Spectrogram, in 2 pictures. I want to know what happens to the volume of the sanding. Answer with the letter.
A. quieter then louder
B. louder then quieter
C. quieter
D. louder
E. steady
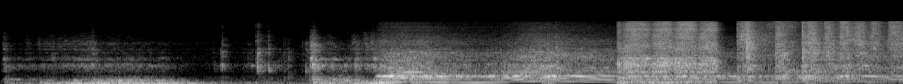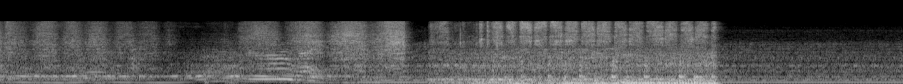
A.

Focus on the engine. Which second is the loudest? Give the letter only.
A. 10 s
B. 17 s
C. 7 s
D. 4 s
D.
